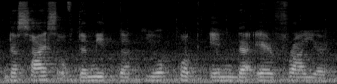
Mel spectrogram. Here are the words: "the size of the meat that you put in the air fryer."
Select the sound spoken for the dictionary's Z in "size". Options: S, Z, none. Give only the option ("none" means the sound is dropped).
S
